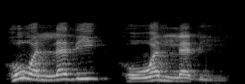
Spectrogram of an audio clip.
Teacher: وكأننا نزيد واوا، هذا هو النبر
